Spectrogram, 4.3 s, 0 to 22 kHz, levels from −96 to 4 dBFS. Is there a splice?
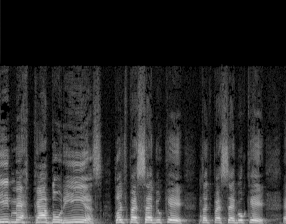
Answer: yes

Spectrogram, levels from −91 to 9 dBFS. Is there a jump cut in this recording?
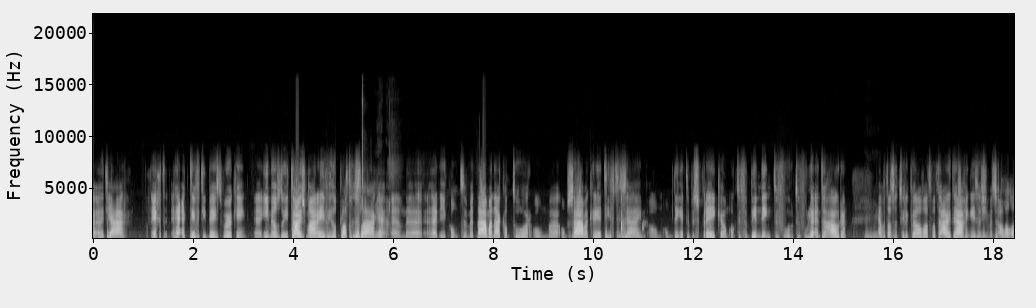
yes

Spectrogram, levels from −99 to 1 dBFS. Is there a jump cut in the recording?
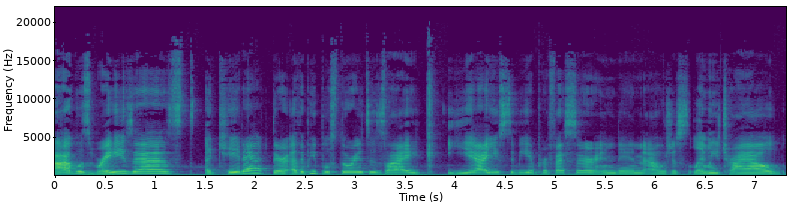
yes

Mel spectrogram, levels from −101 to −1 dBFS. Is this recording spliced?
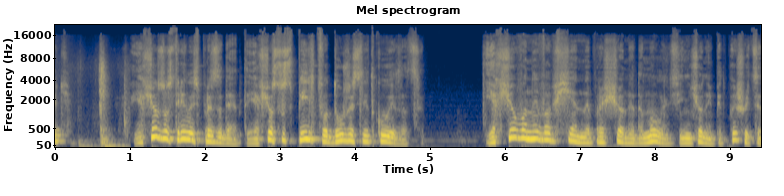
yes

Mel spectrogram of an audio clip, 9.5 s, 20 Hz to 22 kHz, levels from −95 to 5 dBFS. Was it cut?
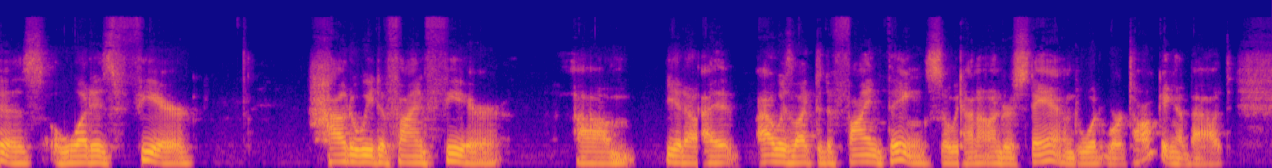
yes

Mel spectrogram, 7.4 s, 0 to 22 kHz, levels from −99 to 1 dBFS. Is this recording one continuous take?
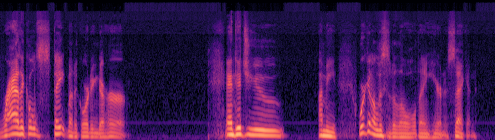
yes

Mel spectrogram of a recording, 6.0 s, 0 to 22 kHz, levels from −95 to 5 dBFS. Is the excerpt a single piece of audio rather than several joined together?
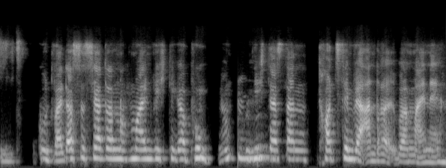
yes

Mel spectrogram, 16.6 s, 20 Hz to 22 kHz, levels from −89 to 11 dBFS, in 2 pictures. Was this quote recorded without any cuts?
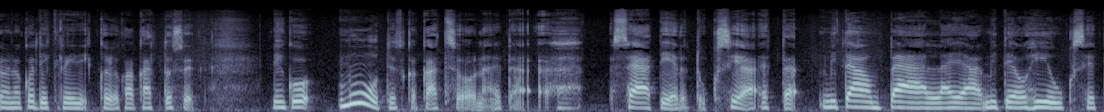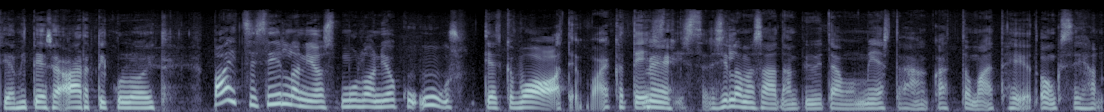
no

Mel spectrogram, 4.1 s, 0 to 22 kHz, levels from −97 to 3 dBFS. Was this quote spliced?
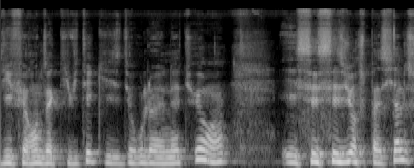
no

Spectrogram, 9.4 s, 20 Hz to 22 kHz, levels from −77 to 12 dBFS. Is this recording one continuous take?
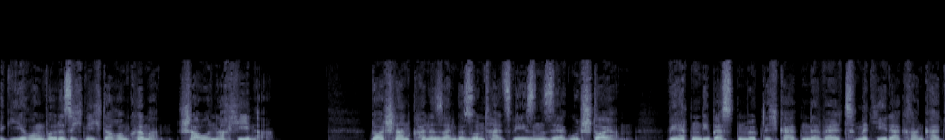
yes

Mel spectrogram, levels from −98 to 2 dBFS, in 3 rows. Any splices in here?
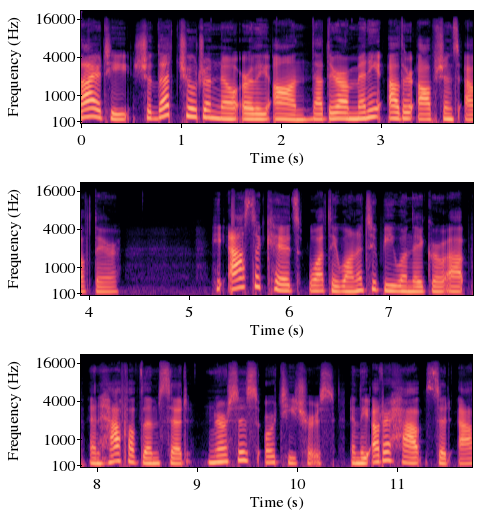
yes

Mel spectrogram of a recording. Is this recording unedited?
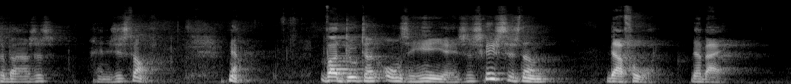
no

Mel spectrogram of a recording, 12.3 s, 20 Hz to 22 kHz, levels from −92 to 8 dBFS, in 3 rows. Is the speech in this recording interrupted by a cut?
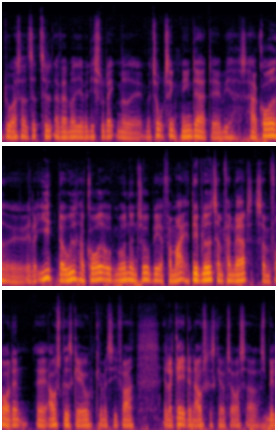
yes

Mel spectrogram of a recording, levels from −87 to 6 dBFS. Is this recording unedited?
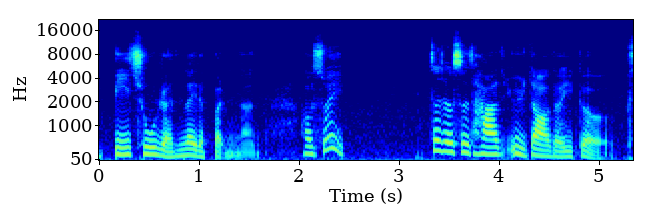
yes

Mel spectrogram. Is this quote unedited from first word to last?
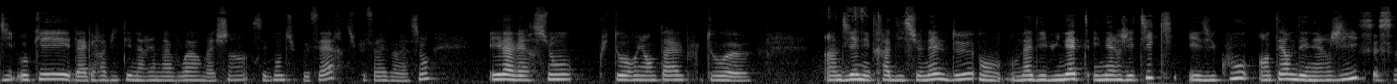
yes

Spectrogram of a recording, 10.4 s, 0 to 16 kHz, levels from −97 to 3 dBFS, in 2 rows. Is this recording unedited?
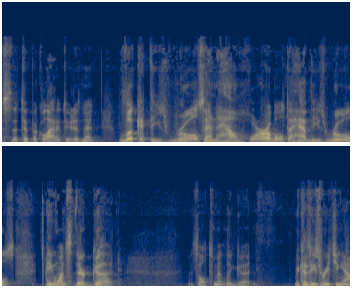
no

